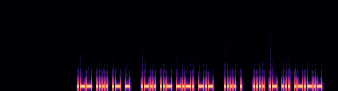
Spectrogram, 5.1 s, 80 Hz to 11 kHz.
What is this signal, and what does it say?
Morse code, heard as a keyed tone, about 50 wpm, 700 Hz. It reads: WHAT LUCK HE HAS.
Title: Sentences from Top 1500 Words 50wpm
